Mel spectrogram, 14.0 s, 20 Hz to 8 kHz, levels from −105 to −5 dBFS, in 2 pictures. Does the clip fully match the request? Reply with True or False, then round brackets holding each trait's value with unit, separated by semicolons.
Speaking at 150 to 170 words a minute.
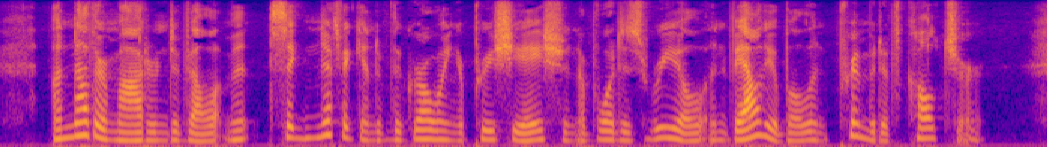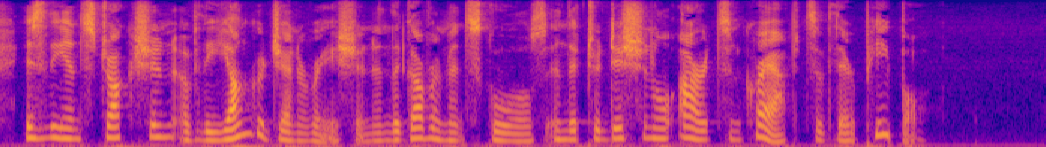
True (160 wpm)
